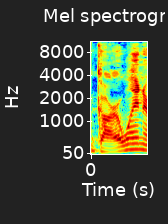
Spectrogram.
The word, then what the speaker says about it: Gawain: Did you hear a Garwin, or was that just like a dialect thing? – It's like Old English or Middle English pronunciation.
